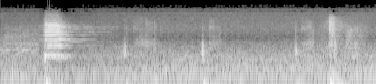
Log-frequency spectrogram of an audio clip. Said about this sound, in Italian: Lei ha clacsonato. Tu ha clacsonato? Io no. Ah, sì, ho appoggiato appena il gomito. È un clacson sensibilissimo.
